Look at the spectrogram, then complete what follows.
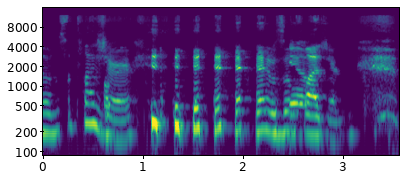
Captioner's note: laughing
